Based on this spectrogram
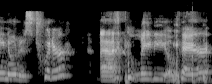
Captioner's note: laughing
